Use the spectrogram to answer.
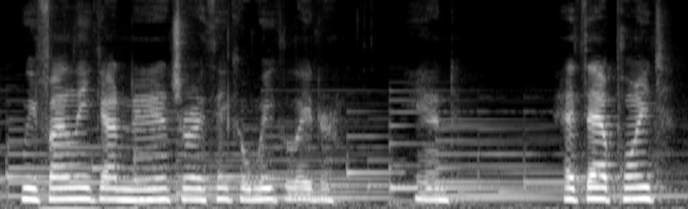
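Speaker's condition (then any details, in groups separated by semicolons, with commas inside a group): Primary lateral sclerosis; voice changed, in speech therapy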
